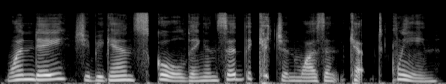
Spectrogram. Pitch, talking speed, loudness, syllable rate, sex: 190 Hz, 160 wpm, -17 LUFS, 3.7 syllables/s, female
